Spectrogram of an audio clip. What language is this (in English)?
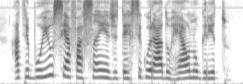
Portuguese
